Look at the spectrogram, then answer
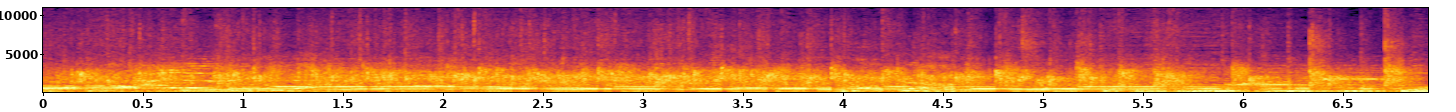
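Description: Congregation applauding and cheering for a visiting pastor at a Faith Ministries church convention, a dense, steady wash of clapping over sustained music tones, loud and continuous throughout.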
